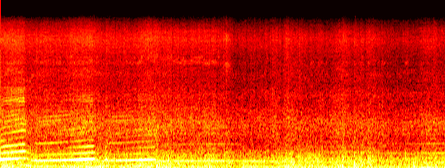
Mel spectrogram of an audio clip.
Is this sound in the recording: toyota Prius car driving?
yes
